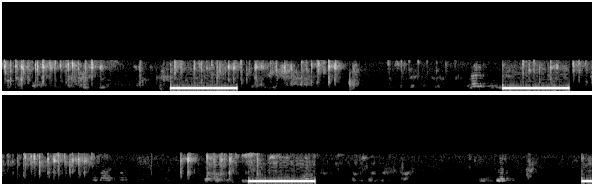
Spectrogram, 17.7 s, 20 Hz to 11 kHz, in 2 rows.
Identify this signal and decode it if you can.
Ringback tone (Europe, 425 Hz), with speech.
